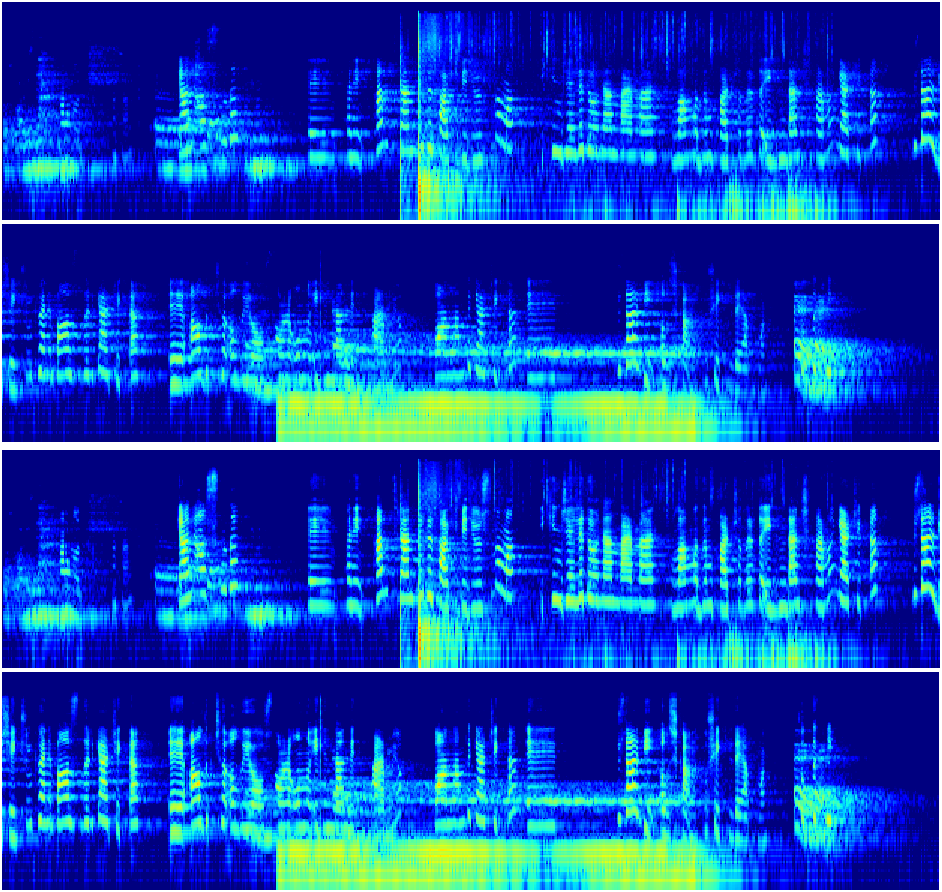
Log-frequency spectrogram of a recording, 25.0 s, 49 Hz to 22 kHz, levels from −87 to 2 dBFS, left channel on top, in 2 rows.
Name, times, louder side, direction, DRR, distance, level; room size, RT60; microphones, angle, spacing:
voice 1, 0.0-0.8 1.1-1.6 2.0-2.9 3.2-3.5 15.7-16.1 16.9-17.6 23.0-23.5, equal, 80° left, -1 dB, 4.9 m, -48 dB
voice 2, 2.3-3.2 4.1-6.8 7.3-11.7 12.1-14.3 14.7-17.8 18.3-19.9 20.7-22.7 23.5-23.6, right 7 dB, 65° right, 17 dB, 0.5 m, -40 dB
sound 1, 5.3-11.1, left 2 dB, 30° left, 0.8 m, -45 dB
sound 2, 16.2-21.8, right 1 dB, 10° right, 1.2 m, -41 dB
27.5 x 11.5 x 9.0 m, 2.1 s
head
